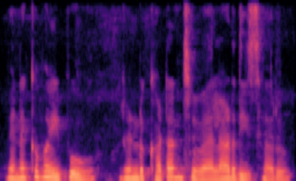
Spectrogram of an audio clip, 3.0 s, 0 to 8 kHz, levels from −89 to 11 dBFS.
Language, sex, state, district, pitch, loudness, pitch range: Telugu, female, Telangana, Hyderabad, 180 Hz, -15 LUFS, 170-200 Hz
